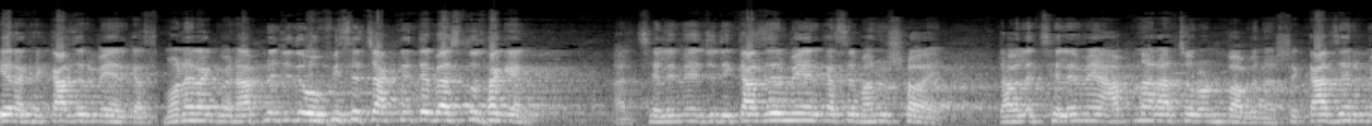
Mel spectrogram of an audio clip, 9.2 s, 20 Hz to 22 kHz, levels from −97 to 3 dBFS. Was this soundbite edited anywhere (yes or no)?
yes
